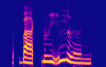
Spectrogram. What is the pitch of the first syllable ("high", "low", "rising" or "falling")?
low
